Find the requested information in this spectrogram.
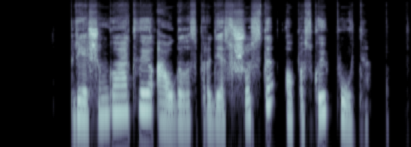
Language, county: Lithuanian, Alytus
